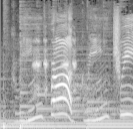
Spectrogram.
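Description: Cartoon frog croaks: a quick run of short calls, each rising then falling in pitch, over a steady low backing of children's song music.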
